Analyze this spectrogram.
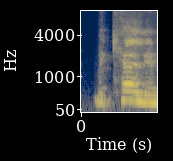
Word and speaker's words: McCallion: uh uh mckellen is that the right pronounced pronunciation that's perfect is 56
